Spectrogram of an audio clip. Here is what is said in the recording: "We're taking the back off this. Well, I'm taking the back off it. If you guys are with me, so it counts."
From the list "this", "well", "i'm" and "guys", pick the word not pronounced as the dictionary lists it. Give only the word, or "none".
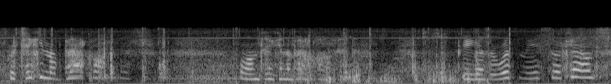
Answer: none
